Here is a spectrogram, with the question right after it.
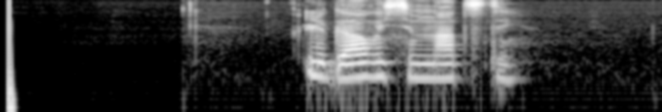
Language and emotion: Russian, neutral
